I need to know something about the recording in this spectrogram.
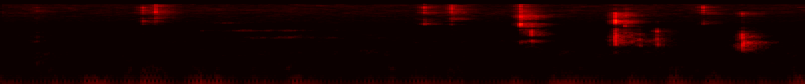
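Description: Faint, scattered clicks of a computer mouse, with a quick run of several clicks in the second half.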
